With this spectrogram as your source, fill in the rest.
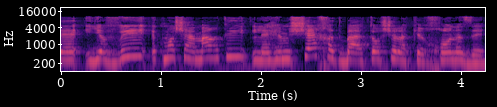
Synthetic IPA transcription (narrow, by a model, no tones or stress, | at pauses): ejavikmo̞ʃeamaʁt̪ileɦemʃeχatbaːto̞ʃelakiʁχo̞naze̞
